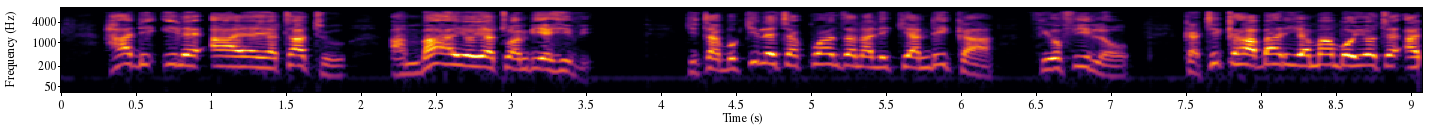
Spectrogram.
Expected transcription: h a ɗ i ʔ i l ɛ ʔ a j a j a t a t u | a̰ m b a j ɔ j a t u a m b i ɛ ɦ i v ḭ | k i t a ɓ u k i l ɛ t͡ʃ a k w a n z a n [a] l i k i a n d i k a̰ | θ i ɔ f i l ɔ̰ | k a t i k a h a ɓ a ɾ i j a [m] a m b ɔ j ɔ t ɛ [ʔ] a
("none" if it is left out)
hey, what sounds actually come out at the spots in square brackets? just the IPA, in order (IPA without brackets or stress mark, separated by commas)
a, m, ʔ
